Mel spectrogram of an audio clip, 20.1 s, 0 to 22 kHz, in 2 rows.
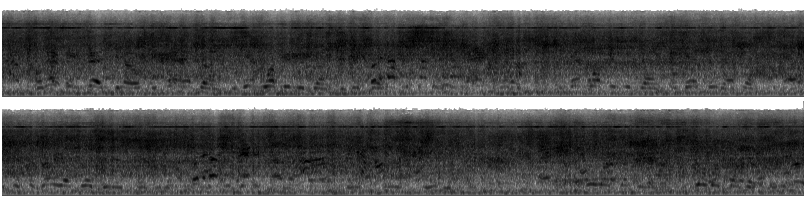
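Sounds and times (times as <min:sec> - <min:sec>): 
helicopter rotor and engine drone: 0:00.0 - 0:20.0
indistinct voices murmuring: 0:00.0 - 0:20.0
speech: 0:00.6 - 0:06.4, 0:07.4 - 0:15.9, 0:17.6 - 0:20.0.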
